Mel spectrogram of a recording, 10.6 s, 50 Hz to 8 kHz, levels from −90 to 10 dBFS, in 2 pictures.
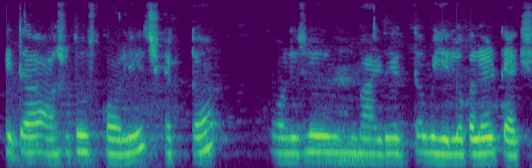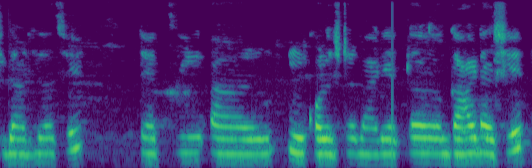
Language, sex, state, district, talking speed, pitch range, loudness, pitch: Bengali, female, West Bengal, Kolkata, 130 wpm, 225-245 Hz, -17 LUFS, 230 Hz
